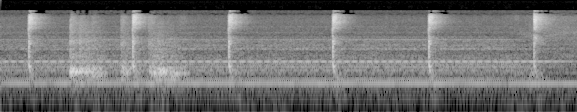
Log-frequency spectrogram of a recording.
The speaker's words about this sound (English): every time you hear that kind of rattlesnake noise, it's contracting the muscle in my pelvic floor. And so it's almost like everything contracts and everything tightens. Oh, here we go, listen.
